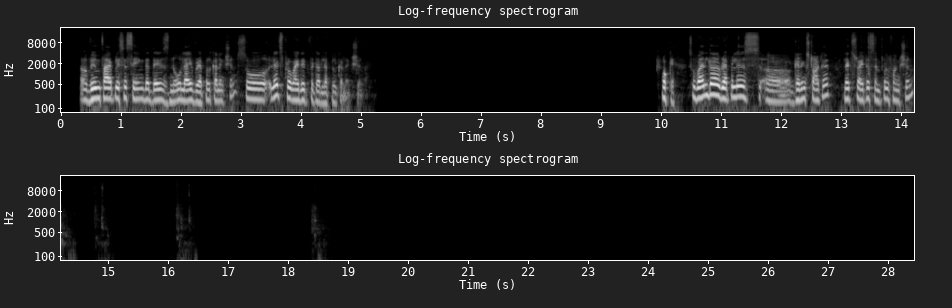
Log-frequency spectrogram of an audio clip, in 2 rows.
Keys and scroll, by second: 3.2 alt+Left, 4.5 Up, 6.2 Up, 6.2-28.4 typing, 8.6 alt+Right.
